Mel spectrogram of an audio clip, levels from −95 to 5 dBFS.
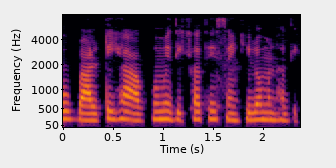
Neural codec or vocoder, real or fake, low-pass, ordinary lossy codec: none; real; 7.2 kHz; none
